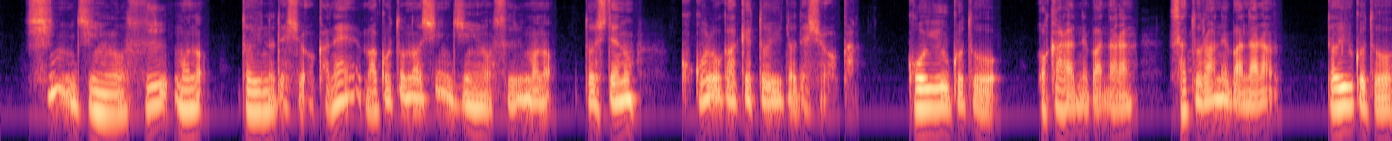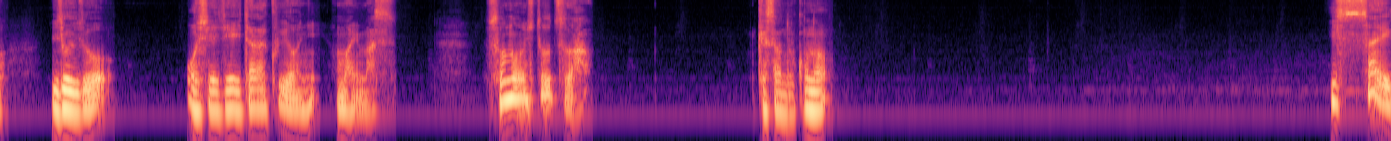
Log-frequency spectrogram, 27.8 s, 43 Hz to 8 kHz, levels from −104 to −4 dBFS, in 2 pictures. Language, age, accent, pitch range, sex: Japanese, 60-79, native, 100-150 Hz, male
